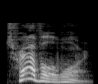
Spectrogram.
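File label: "travel-worn", British English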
